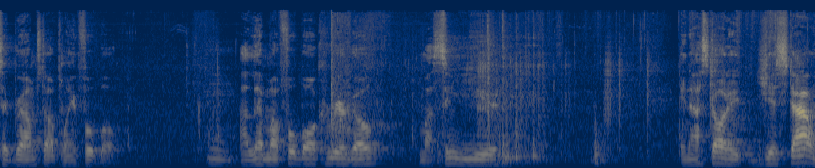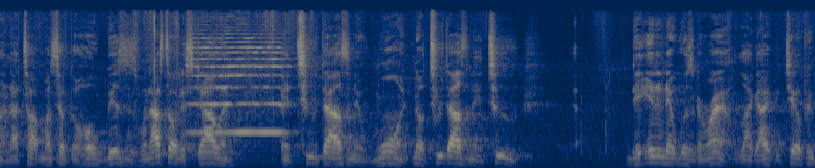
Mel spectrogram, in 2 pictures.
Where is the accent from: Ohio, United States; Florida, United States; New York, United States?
Florida, United States; Miami; now in Atlanta, United States; I'm from Miami, Florida, I'm from Carroll City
